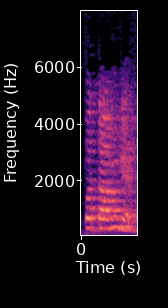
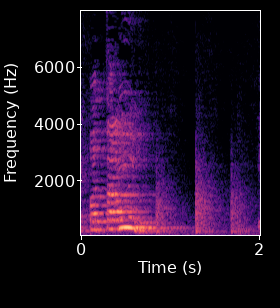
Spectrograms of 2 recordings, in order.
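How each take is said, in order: First: Said in the usual way. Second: पतंग stretched very slowly, nasal ं held long; teacher stretching पतंग for pupils; drawn-out nasal. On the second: Shown as a demonstration. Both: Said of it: "अब जैसे".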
